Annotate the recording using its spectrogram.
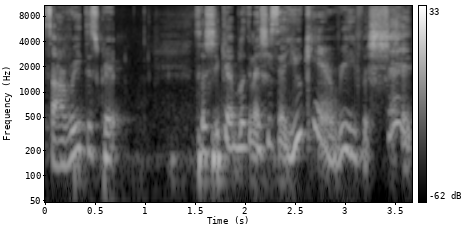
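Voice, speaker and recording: Speaking with a New Jersey accent, a woman of fairly low pitch moves at a fairly quick pace with very wide pitch swings. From Paterson, New Jersey. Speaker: stand-up comedian. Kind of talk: podcast interview answer, storytelling. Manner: stutters.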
